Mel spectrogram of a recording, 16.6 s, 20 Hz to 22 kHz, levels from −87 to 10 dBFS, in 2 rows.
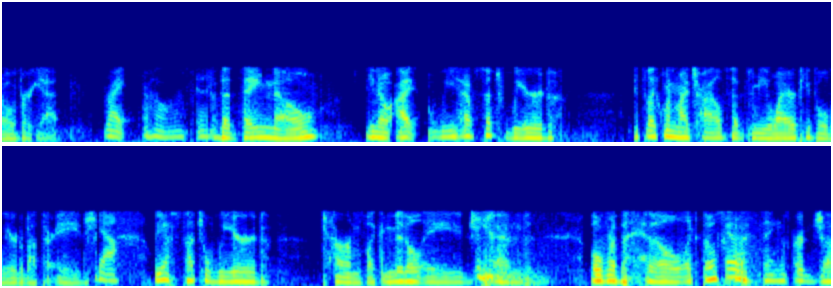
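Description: Throughout, the RealAudio 14.4 codec cuts everything above 3.8 kHz and leaves gargly, muffled artefacts, which fit an 8 kbit/s dial-up speech coder rather than simple low-pass filtering.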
